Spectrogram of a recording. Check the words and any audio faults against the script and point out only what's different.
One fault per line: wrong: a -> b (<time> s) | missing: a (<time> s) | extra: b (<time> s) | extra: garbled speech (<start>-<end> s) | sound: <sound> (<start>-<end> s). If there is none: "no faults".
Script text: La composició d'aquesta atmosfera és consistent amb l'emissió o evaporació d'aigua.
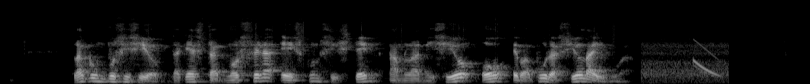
sound: chirp (6.9-7.2 s)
